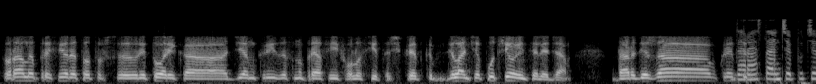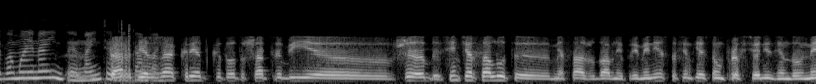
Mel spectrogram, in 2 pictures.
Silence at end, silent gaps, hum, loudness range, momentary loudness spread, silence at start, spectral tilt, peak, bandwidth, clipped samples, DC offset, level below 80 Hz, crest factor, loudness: 0 s; none; none; 1 LU; 6 LU; 0.05 s; -5.5 dB/octave; -8 dBFS; 8.4 kHz; under 0.1%; under 0.1%; -58 dBFS; 14 dB; -24 LUFS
